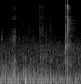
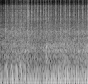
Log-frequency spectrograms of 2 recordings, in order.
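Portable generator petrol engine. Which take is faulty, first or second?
second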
